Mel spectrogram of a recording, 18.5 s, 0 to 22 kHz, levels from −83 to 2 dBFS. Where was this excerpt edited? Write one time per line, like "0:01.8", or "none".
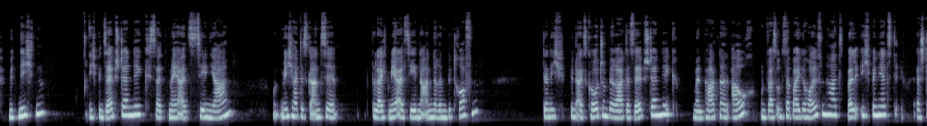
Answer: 0:15.2
0:16.9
